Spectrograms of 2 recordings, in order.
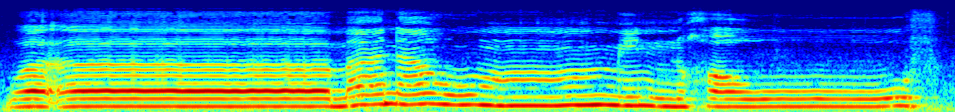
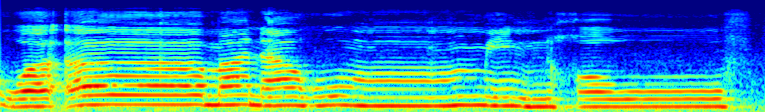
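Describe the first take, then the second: First: The long vowel is held for six beats. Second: The long vowel is held for two beats. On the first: "enam harakat"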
